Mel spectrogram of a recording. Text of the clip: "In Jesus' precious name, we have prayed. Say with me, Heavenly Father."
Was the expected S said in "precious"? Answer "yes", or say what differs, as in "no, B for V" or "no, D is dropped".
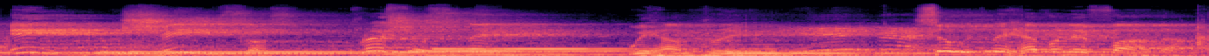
yes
